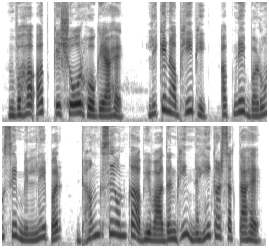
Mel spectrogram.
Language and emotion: Hindi, disgusted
